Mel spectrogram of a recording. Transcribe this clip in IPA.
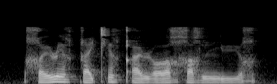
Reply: χ ø ɹ ĩ ʁ q i cʰ ĩ ʁ qʼ ø ɹ ɔː ʁ χ ɔ ʁ nː yː ʁ

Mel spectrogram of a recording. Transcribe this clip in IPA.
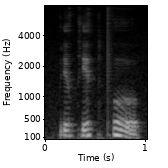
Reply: ɾʲ o k ɾʲ ɘ k pʰ ʊ

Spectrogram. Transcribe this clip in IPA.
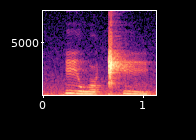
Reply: i w ʊ ǁʰ i

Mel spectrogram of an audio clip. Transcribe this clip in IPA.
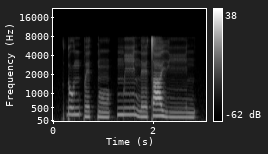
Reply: ɗ u˦ n p e˨ k͡p ũ˨ | m iː˦ n e˨ t a˦ j iː˨ n

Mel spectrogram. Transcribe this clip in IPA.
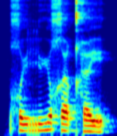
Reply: χ y r y χ ɜ qʰ e

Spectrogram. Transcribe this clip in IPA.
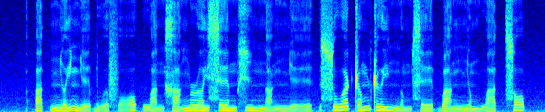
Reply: ʔ a˨˩ t̚ ɲ ə˨˩˦ j ɲ e˨˩˨ ɓ u˨˩˨ ə̯ f ɔ˨˩˦ | w a˨˩˨ n x a˨˩˦ ŋ ɹ ə˧ j s e˧ m x i˧ m n a˨˩˨ ŋ ɲ e˨˩˨ | s u˧˥ ə̯ ʈ ə˧˥ m ʈ ɨ˧ j ŋ ə˨˩˨ m s e˨˩ ɓ a˨˩ ŋ ɲ ə˨˩ m w a˨˩ t̚ s ɔ˦˥ p̚

